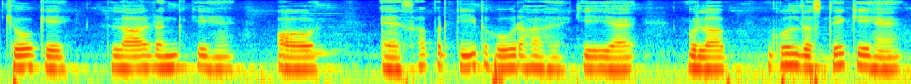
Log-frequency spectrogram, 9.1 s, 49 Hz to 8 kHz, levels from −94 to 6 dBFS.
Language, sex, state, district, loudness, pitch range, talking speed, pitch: Hindi, male, Bihar, Begusarai, -17 LUFS, 125-140 Hz, 110 wpm, 130 Hz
